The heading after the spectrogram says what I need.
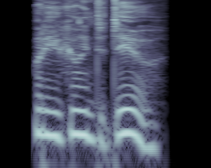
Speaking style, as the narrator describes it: Carrie asked him urgently

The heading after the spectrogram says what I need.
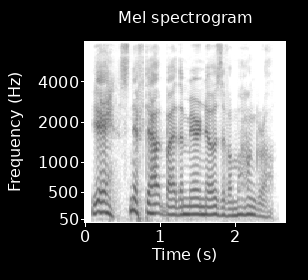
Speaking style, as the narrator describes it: she answered him, laughing

